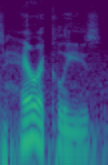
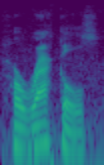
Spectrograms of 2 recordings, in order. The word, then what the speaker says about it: Heracles: His true pronunciation in Greek mythology is Heracles, but I pronounced him Heracles for some reason, like shackles.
